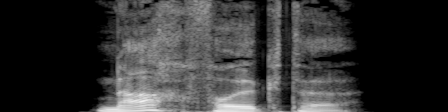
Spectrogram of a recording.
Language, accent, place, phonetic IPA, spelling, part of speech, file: German, Germany, Berlin, [ˈnaːxˌfɔlktə], nachfolgte, verb, De-nachfolgte.ogg
- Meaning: inflection of nachfolgen: 1. first/third-person singular dependent preterite 2. first/third-person singular dependent subjunctive II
